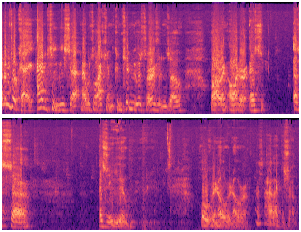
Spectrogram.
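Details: Adult woman with Bell's palsy and a half-numb, paralyzed mouth, who also has a new temporary dental crown; she attributes her slurring to both; mild slurred speech from facial paralysis (Bell's palsy).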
